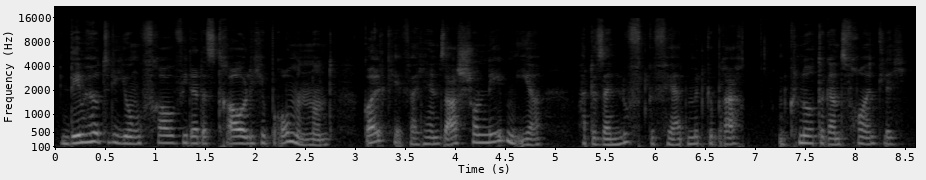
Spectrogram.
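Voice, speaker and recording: A woman storyteller calmly narrating a fairy tale for children and adults. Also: mid-range voice. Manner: calm, measured telling.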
